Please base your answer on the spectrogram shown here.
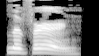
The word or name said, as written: levern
